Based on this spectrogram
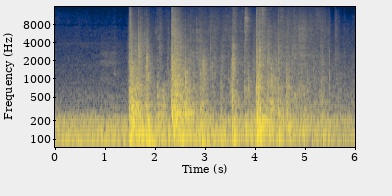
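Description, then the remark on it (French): People putting away a heavy piece of furniture in a scene from the silent film The Tribe: a few loud wooden thumps and knocks, with scraping and clatter in between, over a low steady rumble. “Alors, il y en a un qui est peut-être pas forcément évident à deviner, c'est le dernier extrait où on entend des gens qui rangent un meuble ou je ne sais quoi.”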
